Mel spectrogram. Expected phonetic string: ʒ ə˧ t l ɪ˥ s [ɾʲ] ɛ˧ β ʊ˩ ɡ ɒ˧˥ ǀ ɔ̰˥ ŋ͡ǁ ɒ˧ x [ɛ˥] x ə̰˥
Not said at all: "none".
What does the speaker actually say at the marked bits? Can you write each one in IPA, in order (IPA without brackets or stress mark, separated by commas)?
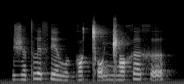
ɾʲ, ɜ˥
